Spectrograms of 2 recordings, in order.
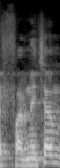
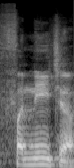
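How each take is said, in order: First: फर्नीचर with both r's sounded; common mispronunciation. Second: फर्नीचर with silent r's; taught pronunciation. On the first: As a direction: say फर्नीचर as 'far-nee-char'. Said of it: "ये फर्नीचर नहीं पढ़ाएगा". (फर्नीचर में दोनों 'र' बोलें) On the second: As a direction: say फर्नीचर as 'fuh-NEE-chuh'. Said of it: "असल उच्चारण क्या है". (फर्नीचर को बिना 'र' के 'फ़नीचा' बोलें) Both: Shown as a demonstration.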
